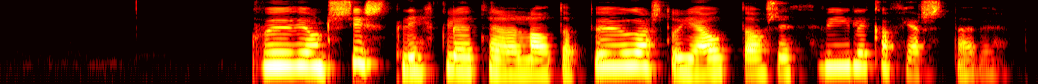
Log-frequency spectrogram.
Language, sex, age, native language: Icelandic, female, 30-39, Icelandic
